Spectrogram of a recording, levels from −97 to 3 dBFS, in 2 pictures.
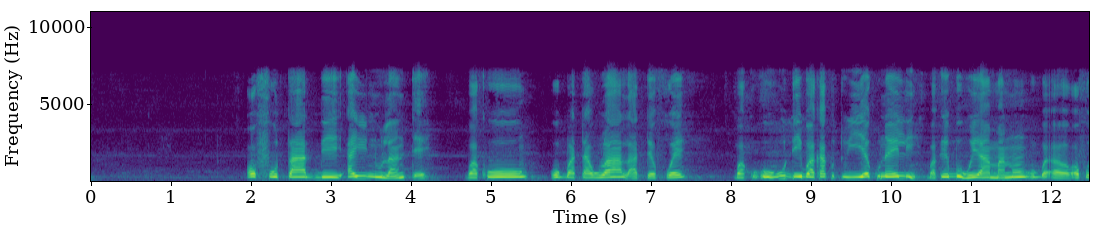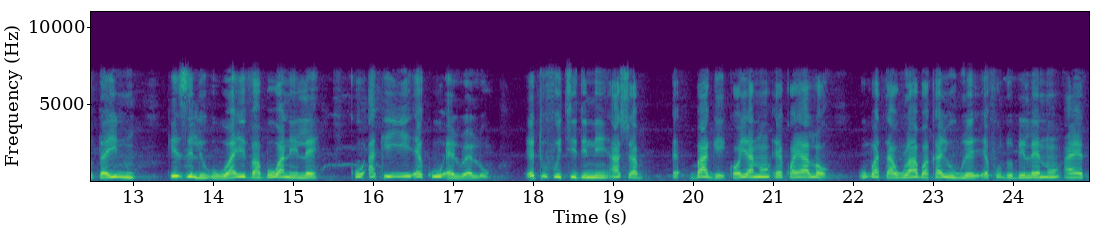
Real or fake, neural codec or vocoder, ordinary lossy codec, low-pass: real; none; Opus, 64 kbps; 7.2 kHz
